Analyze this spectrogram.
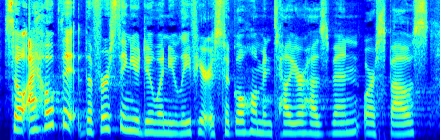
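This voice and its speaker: A woman delivers a heartfelt, conversational sermon, mixing scripture with personal stories. Her voice sits at an ordinary middle pitch. A long hall reverb trails behind every phrase. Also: brisk. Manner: earnest, personal storytelling with fillers. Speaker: speaker at a camp meeting. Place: meeting hall.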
